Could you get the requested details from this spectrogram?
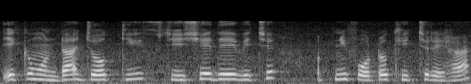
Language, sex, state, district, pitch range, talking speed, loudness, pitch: Punjabi, female, Punjab, Pathankot, 215-245 Hz, 125 wpm, -16 LUFS, 225 Hz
